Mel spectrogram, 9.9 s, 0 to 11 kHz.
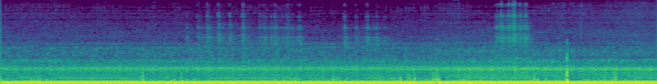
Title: Clacking/Rattling sounds coming from the exhaust pipes of my 2015 Maserati Ghibli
